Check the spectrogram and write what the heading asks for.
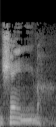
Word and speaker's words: Shem: Hebrew pronunciation agreed upon, shame.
